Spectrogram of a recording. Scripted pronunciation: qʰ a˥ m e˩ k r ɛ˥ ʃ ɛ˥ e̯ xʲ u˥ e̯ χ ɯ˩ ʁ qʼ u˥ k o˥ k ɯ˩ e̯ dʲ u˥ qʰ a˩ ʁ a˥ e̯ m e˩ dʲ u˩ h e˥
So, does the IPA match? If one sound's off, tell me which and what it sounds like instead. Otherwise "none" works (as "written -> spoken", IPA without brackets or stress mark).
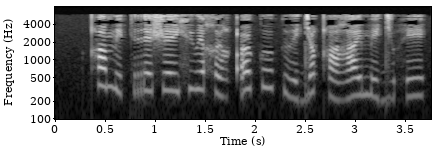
none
